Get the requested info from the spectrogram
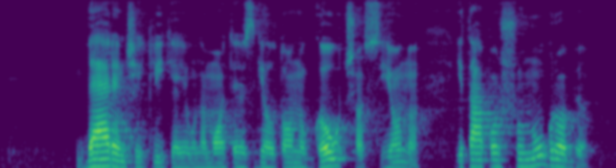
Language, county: Lithuanian, Utena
